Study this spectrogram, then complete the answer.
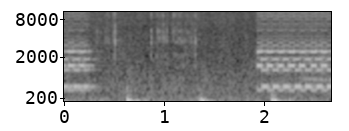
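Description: A telephone rings in the horror game P.T., bursts of electronic ringing separated by soft thuds in a quiet hallway, loud and near.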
